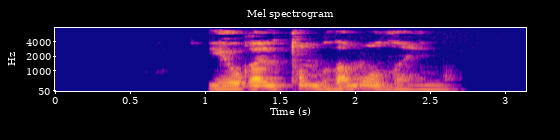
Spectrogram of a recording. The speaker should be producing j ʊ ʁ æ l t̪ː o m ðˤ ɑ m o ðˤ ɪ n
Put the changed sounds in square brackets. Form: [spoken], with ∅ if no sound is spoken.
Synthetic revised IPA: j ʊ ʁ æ l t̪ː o m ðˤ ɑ m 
